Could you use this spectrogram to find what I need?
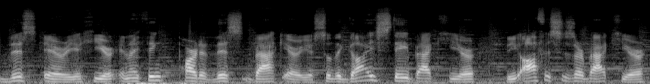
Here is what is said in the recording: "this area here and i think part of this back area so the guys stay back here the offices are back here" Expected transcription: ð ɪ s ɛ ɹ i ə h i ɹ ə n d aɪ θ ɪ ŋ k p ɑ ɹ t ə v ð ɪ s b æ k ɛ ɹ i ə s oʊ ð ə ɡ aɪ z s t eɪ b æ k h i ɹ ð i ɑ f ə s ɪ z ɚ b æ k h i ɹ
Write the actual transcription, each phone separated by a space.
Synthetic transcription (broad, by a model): ð ɪ s ɛ ɹ i ə h i ɹ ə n aɪ θ ɪ ŋ k p ɑ ɹ t ə v ð ɪ s b æ k ɛ ɹ i ə s oʊ ð ə ɡ aɪ z s t eɪ b æ k h i ɹ ð i ɑ f ə s ɪ z ɚ b æ k h i ɹ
